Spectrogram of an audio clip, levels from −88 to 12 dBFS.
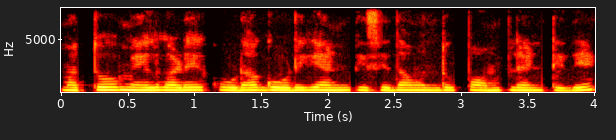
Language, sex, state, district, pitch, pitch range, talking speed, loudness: Kannada, female, Karnataka, Bidar, 240 Hz, 235-245 Hz, 120 wpm, -13 LUFS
